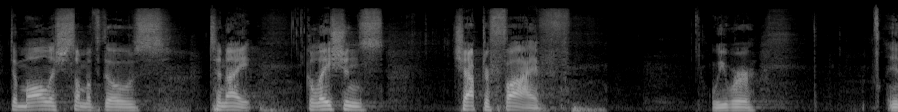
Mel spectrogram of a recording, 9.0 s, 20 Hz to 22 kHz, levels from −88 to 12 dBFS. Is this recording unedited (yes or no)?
no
